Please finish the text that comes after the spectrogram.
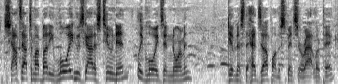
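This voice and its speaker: A man calling a softball game on the radio, describing each pitch and reading sponsor spots between plays. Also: brisk, crowd noise, noisy background. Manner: rises sharply and loud on big plays. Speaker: radio play-by-play announcer. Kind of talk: live softball play-by-play.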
